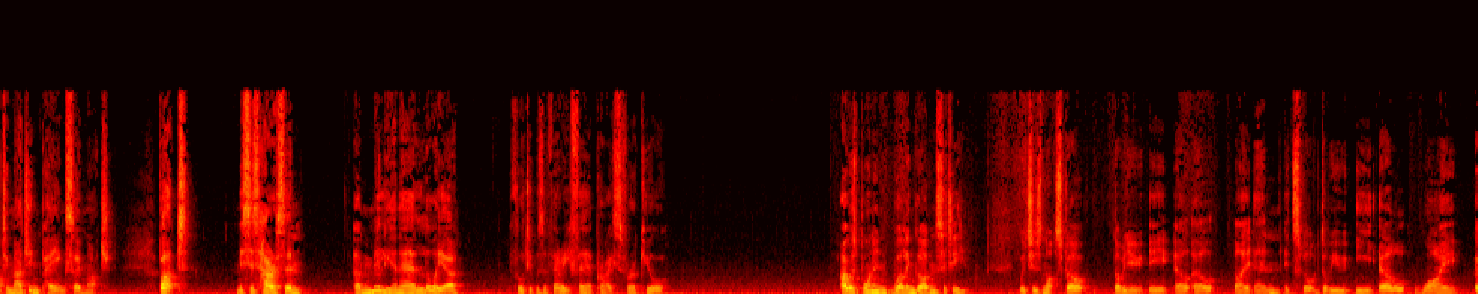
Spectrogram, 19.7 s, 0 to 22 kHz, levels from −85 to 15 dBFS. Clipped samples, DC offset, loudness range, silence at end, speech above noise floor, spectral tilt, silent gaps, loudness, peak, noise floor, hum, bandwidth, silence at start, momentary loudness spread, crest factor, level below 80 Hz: under 0.1%; under 0.1%; 8 LU; 0 s; 25 dB; -4 dB/octave; none; -26 LUFS; -6 dBFS; -50 dBFS; none; 15.5 kHz; 0 s; 12 LU; 22 dB; -52 dBFS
